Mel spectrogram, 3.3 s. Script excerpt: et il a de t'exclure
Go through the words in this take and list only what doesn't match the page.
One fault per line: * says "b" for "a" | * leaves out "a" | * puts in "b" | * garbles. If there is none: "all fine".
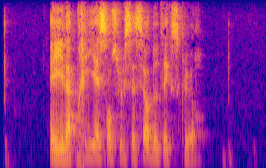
* puts in "prié son successeur"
